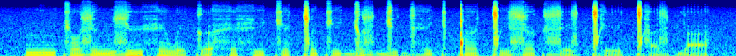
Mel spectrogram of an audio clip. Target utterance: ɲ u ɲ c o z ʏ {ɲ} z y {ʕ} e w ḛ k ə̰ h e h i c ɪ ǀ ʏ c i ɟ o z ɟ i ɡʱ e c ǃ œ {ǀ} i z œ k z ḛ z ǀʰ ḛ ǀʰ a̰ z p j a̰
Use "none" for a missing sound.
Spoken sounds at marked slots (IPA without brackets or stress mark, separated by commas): ɲ, h, ǀ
